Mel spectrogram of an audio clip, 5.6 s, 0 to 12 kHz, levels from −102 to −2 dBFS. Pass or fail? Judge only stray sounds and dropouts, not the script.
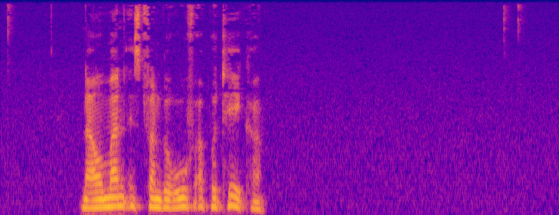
pass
